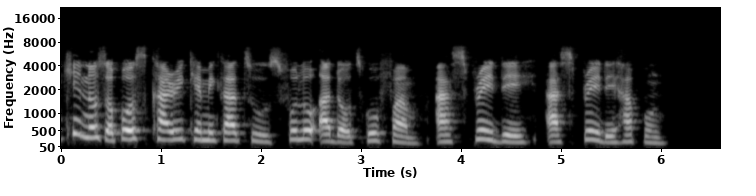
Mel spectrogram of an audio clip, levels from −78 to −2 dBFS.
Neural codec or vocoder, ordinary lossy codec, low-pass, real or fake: none; Opus, 64 kbps; 7.2 kHz; real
